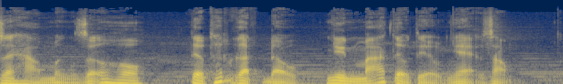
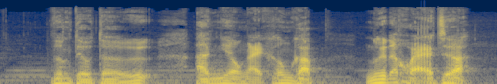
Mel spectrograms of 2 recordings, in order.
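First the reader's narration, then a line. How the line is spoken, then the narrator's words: Hearty laughing greeting. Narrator (Vietnamese): Hoa Thanh cười lớn một tiếng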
